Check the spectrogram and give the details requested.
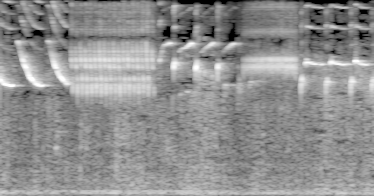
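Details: Canary song in the paud style, used as a master recording to tutor young group-kept canaries so they start singing quickly; high sweeping whistles, a buzzy rolling trill, then clipped chirps and short whistled notes in quick succession.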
